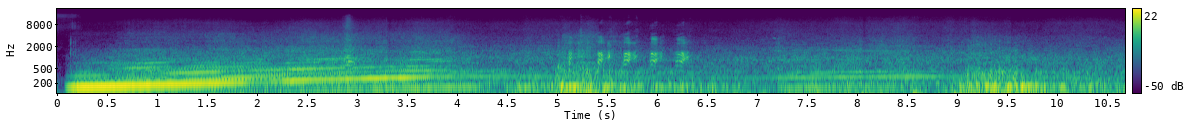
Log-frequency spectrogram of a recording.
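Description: A loud Porsche Cayenne GTS V8 with sport exhaust revs up, its pitch rising through the gears, then settles into a rough, rumbling drive with crackling exhaust pops.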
